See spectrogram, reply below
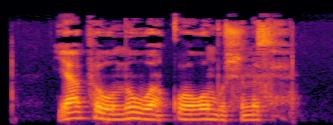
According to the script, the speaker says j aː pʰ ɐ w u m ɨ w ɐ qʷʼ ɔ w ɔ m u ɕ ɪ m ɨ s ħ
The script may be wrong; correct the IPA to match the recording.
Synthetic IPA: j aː pʰ ɐ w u m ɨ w ɐ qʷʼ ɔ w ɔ m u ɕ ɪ m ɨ s ħ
